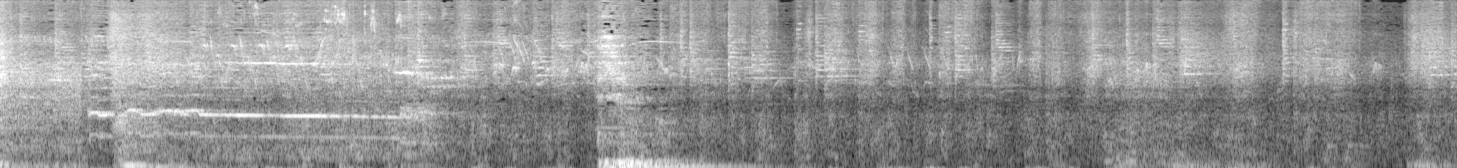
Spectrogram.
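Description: Game spell and combat sound effects ring out.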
